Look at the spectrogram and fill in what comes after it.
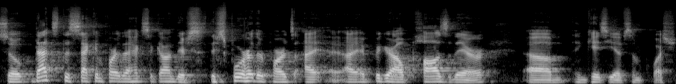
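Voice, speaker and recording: Recorded very cleanly with a silent background, a man with an American accent talks at a fairly quick pace and medium pitch with ordinary pitch variation. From New York, Long Island. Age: 30s. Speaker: longevity company founder. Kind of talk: interview. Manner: halting, repeats words.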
